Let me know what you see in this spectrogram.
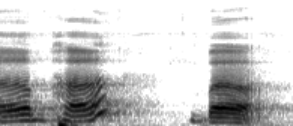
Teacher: ಭ ಅನ್ನೋದು ಮಹಾಪ್ರಾಣ ಯಾಕಂದ್ರೆ ಉಚ್ಚರಿಸುವಾಗ ಹೆಚ್ಚು ಉಸಿರು ಹೊರ ಬರ್ತಾ ಇದೆ ಹಾಗಾಗಿ ಇದನ್ನ ನಾವು ಮಹಾಪ್ರಾಣ ಅಂತ ಕರೀತೀವಿ ಐದನೇ ಪ್ರಶ್ನೆ ಅನುನಾಸಿಕ ಅಕ್ಷರ ಯಾವುದು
